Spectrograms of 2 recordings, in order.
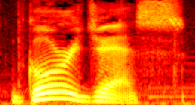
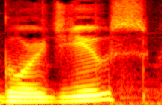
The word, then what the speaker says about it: gorgeous: simultaneous courageous gorgeous and remember that it's pronounced very short with a schwa sound s advantageous gorgeous s gorgeous not gorgeous or advantageous that's wrong the next suffix is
